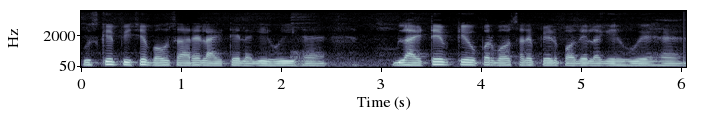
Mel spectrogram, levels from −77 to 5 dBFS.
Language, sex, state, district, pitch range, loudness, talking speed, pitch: Hindi, male, Jharkhand, Ranchi, 105-120 Hz, -16 LUFS, 180 wpm, 110 Hz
